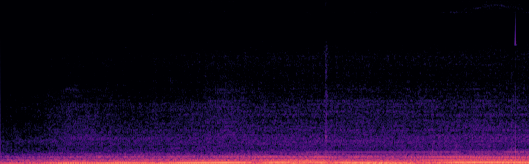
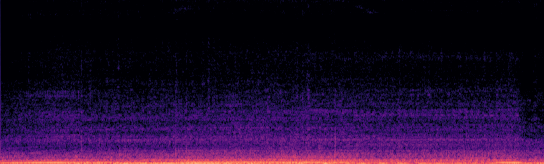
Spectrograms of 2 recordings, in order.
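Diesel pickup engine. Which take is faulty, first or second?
second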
